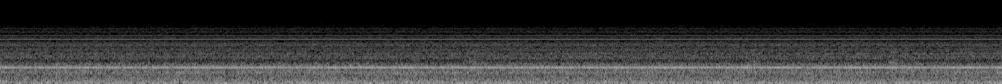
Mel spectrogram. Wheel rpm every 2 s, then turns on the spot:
0, 0, 0, 0, 0.
none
